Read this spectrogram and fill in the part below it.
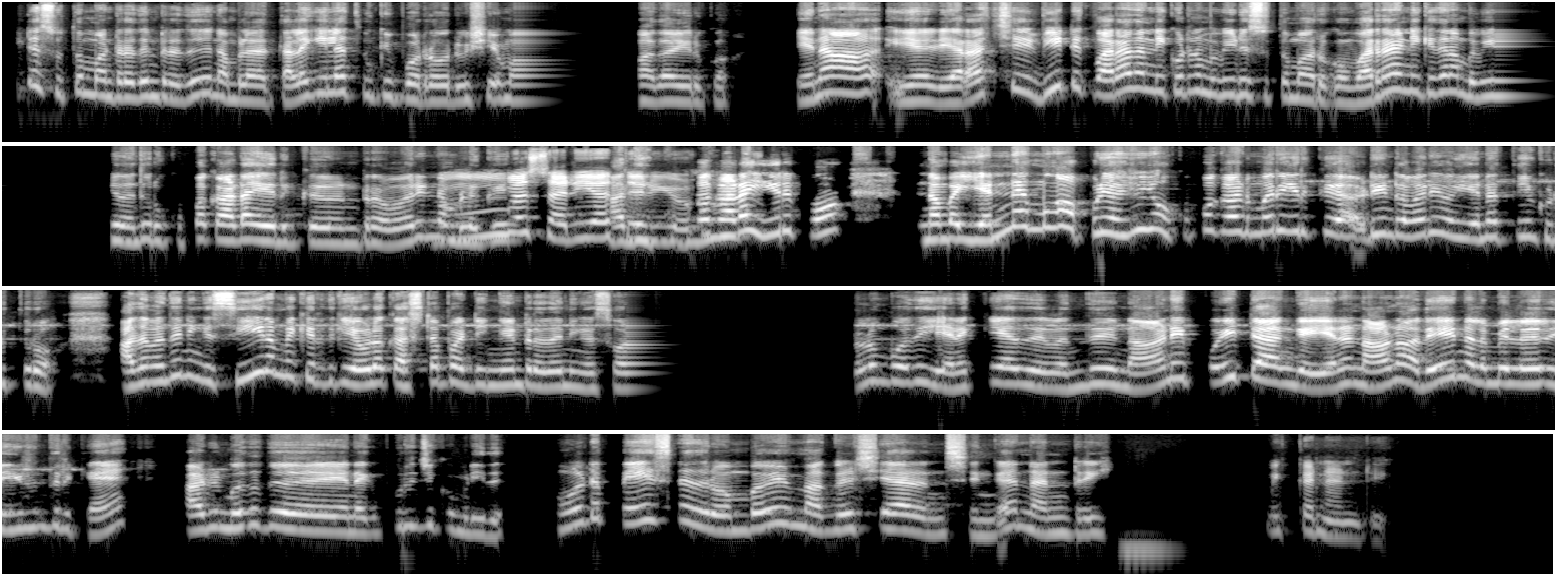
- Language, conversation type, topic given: Tamil, podcast, விருந்துக்கு முன் வீட்டை குறைந்த நேரத்தில் எப்படி ஒழுங்குபடுத்துவீர்கள்?
- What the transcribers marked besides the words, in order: mechanical hum; distorted speech; chuckle; horn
